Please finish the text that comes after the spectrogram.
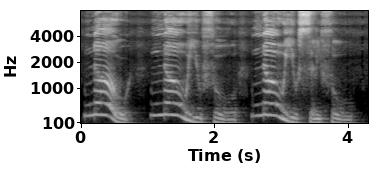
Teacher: the high fall. You start high and you come down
